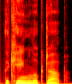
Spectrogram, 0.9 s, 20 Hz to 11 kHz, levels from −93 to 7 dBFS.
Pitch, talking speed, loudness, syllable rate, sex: 135 Hz, 265 wpm, -16 LUFS, 5.9 syllables/s, female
